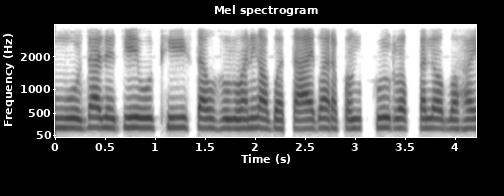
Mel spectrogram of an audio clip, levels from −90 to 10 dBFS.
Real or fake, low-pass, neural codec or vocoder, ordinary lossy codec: fake; 3.6 kHz; codec, 16 kHz, 0.5 kbps, FunCodec, trained on LibriTTS, 25 frames a second; none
